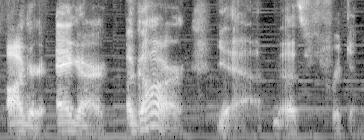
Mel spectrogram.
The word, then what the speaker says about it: agar: It's actually pronounced a g a r auger.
